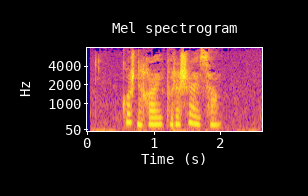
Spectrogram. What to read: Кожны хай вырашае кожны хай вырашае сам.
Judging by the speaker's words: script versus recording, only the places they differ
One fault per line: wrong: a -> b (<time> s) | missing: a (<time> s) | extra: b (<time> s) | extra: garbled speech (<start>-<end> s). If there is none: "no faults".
missing: кожны хай вырашае (1.6 s)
